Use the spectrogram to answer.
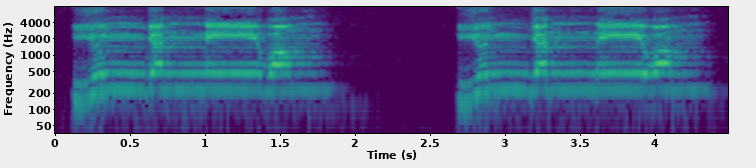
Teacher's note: में उसका यु य इस तरह से बोलना है युजननेवम और व के ऊपर जो अनुस्वार है उसको म के उच्चारण में ले आना है · व के ऊपर जो अनुस्वार है उसको म के उच्चारण में ले आना है। तो ये हो जाएगा युंजन्नेवम युंजन्नेवम इस प्रकार से।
